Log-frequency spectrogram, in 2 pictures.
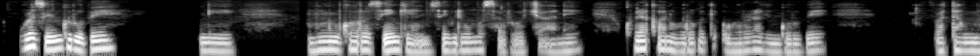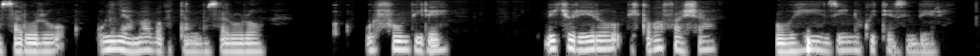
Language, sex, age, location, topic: Kinyarwanda, male, 18-24, Musanze, agriculture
